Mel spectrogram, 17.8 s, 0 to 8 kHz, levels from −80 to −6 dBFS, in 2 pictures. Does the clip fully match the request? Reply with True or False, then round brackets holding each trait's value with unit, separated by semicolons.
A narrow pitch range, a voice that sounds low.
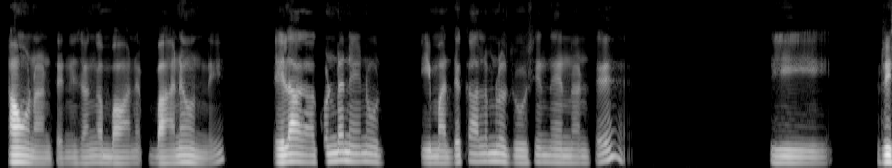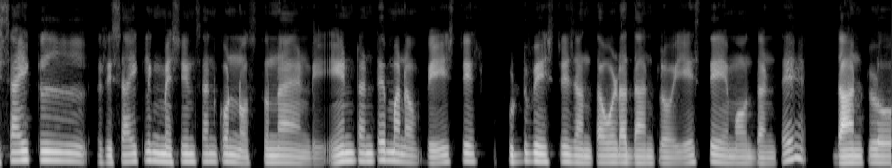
False (3.6 semitones; 120 Hz)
